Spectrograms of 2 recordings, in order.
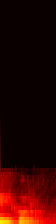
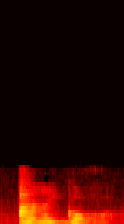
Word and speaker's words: Igor: Tu devi essere Igor. – No, si pronuncia Igor. – Ma mi hanno detto che era Igor.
